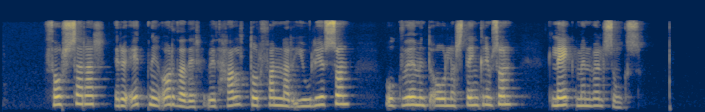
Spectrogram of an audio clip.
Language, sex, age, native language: Icelandic, female, 30-39, Icelandic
